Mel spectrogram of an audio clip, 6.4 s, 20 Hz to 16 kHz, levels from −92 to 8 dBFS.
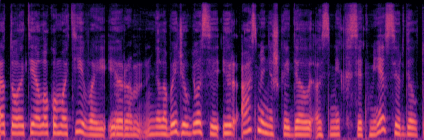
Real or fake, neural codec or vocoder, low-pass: fake; vocoder, 44.1 kHz, 128 mel bands, Pupu-Vocoder; 14.4 kHz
